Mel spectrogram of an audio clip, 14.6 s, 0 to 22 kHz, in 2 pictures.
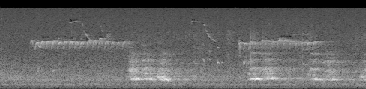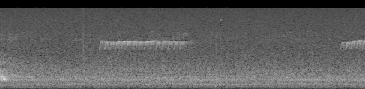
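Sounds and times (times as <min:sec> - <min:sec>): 
Eurasian nuthatch piping trills in frost: 0:00.6 - 0:11.2, 0:14.1 - 0:14.6
Eurasian nuthatch hoarse whining calls: 0:00.7 - 0:08.1.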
